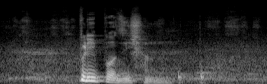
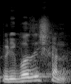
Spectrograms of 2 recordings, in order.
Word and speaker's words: preposition: এখন এটিকে আর অ্যাডভার্ব বলা যাচ্ছে না, এটাকে প্রিপজিশন। আমরা তো উচ্চারণ করি প্রিপজিশন, আসলে ইংরেজরা উচ্চারণ করে প্রেপজিশন।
